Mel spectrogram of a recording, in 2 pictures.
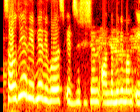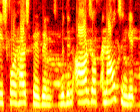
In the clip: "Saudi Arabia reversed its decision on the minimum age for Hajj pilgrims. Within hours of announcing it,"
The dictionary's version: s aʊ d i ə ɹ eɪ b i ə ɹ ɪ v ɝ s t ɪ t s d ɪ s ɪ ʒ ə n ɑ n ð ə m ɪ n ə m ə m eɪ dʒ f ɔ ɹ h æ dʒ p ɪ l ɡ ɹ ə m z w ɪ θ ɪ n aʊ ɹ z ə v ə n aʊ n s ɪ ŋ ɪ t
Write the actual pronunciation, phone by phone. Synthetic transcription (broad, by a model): s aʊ d i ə ɹ eɪ b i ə ɹ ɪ v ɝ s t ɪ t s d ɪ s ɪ ʃ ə n ɑ n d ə m ɪ n ə m ə m eɪ dʒ f ɔ ɹ h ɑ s p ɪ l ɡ ɹ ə m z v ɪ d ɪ n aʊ ɹ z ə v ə n aʊ n s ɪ ŋ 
